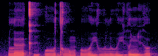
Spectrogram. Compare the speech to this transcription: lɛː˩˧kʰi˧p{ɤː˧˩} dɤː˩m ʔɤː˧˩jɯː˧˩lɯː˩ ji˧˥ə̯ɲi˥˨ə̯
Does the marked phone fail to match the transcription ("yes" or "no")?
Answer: no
